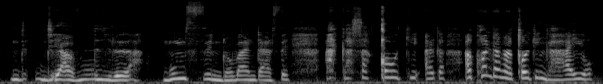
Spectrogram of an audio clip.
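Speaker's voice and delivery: ordinary talk, nothing marked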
